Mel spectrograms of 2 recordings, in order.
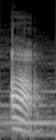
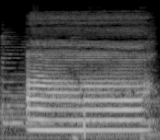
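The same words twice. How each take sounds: First: The pitch starts high and drops sharply. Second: The pitch stays high and level. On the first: "starts out high but drops sharply to the bottom of the tonal range" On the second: "The first tone is high and at the same level"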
